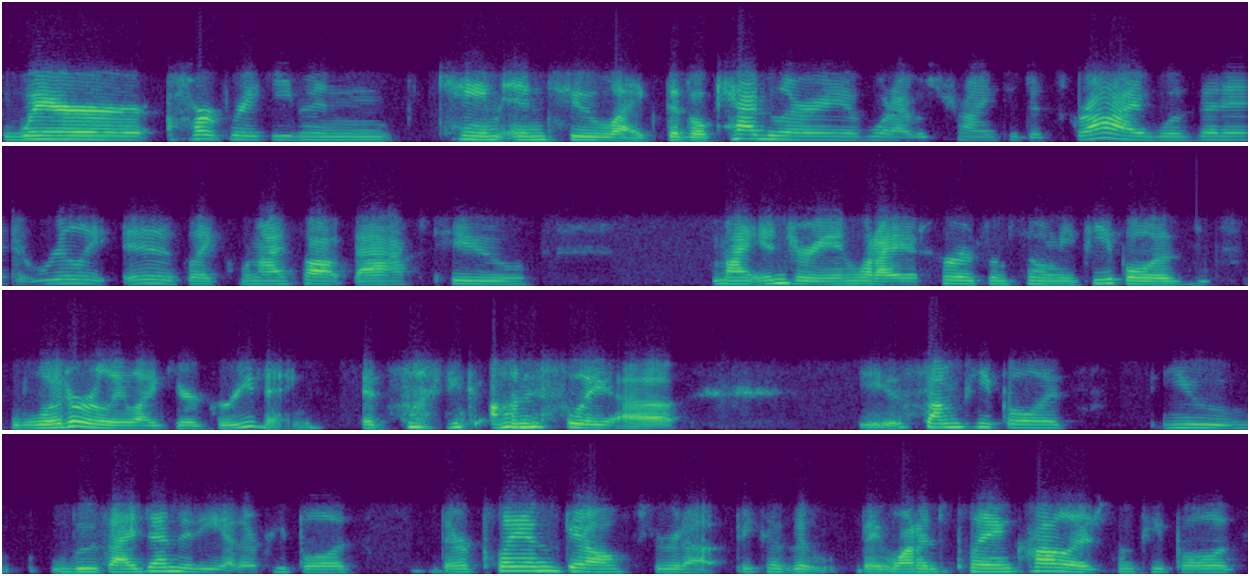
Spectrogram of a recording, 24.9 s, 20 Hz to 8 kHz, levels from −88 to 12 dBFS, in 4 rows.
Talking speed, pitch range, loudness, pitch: 175 wpm, 170-200 Hz, -17 LUFS, 180 Hz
